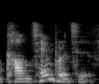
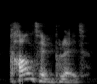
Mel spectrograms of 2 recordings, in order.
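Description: First: Contemplative with TEM stressed; stress on second syllable. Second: Contemplate with the first syllable stressed. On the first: Teacher showing how the adjective is read, second-syllable stress in contemplative. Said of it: "这要摆在第二音节". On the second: Teacher showing students how the verb is read, first-syllable stress in Contemplate. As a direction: hit CON in Contemplate, leave the rest lighter. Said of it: "当动词这样读". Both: Shown as a demonstration.

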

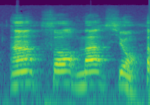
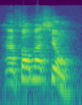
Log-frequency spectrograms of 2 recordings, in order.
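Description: First: "information" in four separated beats; "information" broken into distinct syllables. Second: Said in the usual way. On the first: Shown as a demonstration. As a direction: say "information" with a gap after each syllable. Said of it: "Information en quatre syllabes".

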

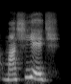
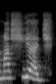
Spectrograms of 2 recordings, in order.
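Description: First: "masyej" said with an e sound after sy as the wrong version; mock mistaken "masyej" ending in -syej; wrong reading. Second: "masyaj" said with a clear a after sy; correct reading. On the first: Teacher to students showing the wrong reading, careful wrong demo. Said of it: "dia nggak dibaca". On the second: Teacher to students giving the correct reading, clear model. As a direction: model the right "masyaj" with an open a. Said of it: "Tapi dia dibaca adalah". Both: Shown as a demonstration.

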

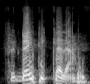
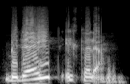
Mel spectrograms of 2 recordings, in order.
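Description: First: Said in the usual way. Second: "بدايه الكلام" split word by word; word-by-word emphasis. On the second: Shown as a demonstration. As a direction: say "بدايه", pause, then "الكلام". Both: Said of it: "موجود فين؟".

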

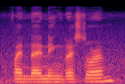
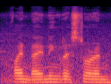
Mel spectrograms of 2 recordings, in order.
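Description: The two takes are said the same way.

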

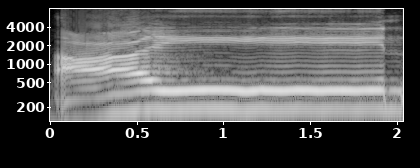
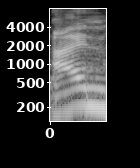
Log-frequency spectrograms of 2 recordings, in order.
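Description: First: আইন squeezed in the throat, very long; stretched AAAYN on one held note; correct ayn. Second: Short, ordinary আইন; quick AIN with no throat squeeze; wrong ayn. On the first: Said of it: "সঠিক উচ্চারণ হচ্ছে". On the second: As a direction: say আইন like an everyday word. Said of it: "আইন বললে সঠিক উচ্চারণ হবে না". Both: Shown as a demonstration.

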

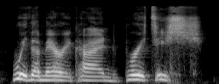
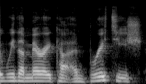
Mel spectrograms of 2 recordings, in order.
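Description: First: Loud, higher-pitched declaration; mock indignant scammer. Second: Said in the usual way. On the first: Scammer widening his grievance, mock indignant. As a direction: proclaim it grandly.

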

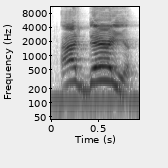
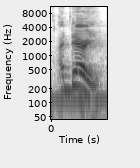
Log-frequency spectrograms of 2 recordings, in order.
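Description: First: Louder dare. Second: Said in the usual way. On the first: Real, not acted.

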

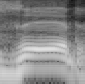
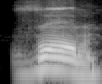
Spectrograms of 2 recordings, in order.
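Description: First: "জের" with the vowel stretched long, the wrong way; wrong drawn-out demo. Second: "জের" said short and quick with a pure i-sound; correct short demo. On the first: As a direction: draw out "জের" like a beginner's mistake. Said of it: "যদি আমরা এরকম পড়ি তাহলে আমাদের পড়াটা ভুল হবে". ("জের" টেনে লম্বা করে ভুল উচ্চারণ) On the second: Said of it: "একটু টান দিয়ে পড়তে ঠিকই". ("জের" তাড়াতাড়ি, ছোট করে সঠিক উচ্চারণ) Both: Shown as a demonstration.

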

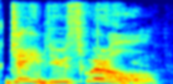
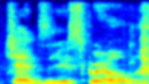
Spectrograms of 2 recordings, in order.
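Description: First: Higher, louder, drawn-out cry; loud mock insult. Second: Drawn-out, subdued delivery; slow mock insult. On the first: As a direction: call it out slowly with big emphasis. Repeats silly insult more forcefully. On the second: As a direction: say it slowly, holding back. First take of repeated silly insult.

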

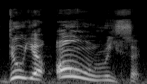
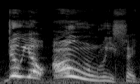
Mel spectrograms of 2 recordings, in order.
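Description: First: Firm preacher's command, stress on own; emphatic command. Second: Escalated preacher's repeat, punching Do; stress on DO. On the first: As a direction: urge them, hitting "own". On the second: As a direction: repeat it, climbing hard on "Do". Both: Real, not acted. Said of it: "why I'm talking like this".

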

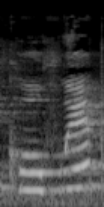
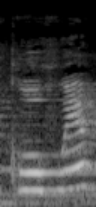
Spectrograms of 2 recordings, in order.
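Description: First: Cool Whip, blowing air before the w of Whip; Misty's whip. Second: Said in the usual way. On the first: Shown as a demonstration. Showing viewers her friend's way of saying Whip, hw onset. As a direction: Whip said with a breathy hw onset, like hwip. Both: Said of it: "It's fun to say it like that".

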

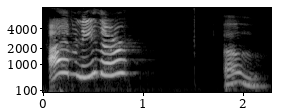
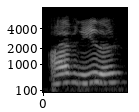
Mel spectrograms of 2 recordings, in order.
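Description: First: Much higher, louder and slower; big, high, loud repeat; high drawn-out exclamation. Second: Said in the usual way. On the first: Pretend. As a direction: squeal it out, stretching the words. Same line repeated, far bigger.

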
